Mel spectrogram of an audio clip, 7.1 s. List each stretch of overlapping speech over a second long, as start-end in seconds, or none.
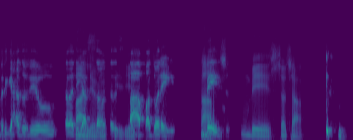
1.4-2.8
